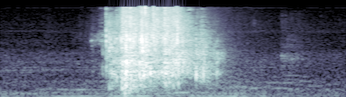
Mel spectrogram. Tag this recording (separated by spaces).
arrugar pl plastic stico transition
